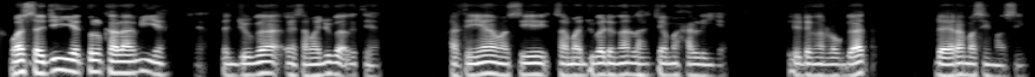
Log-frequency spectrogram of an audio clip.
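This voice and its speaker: A man's voice: mid-range voice, vocal fry, no echo. A man teaching a Quran recitation class online, reading Arabic lines from a book and then explaining them, with many fillers and rhetorical questions.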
